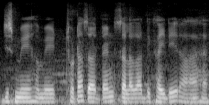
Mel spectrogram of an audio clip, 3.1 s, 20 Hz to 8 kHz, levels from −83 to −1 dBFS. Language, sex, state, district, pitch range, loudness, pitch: Hindi, male, Haryana, Rohtak, 115-125 Hz, -16 LUFS, 120 Hz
